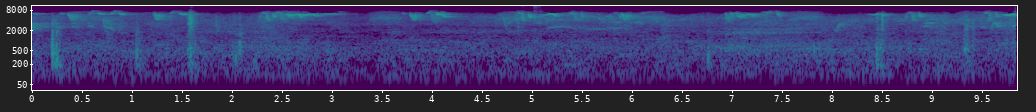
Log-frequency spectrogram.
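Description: Small birds chirping intermittently in the background, with a few faint clicks and knocks.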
